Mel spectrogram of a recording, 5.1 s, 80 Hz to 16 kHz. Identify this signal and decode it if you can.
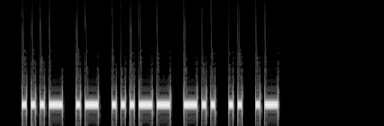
Morse code, heard as a keyed tone, about 21 wpm, 700 Hz. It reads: VA3DIA
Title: DXCC-100 Call Signs - 6 Characters - Repeated 2x - 20wpm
